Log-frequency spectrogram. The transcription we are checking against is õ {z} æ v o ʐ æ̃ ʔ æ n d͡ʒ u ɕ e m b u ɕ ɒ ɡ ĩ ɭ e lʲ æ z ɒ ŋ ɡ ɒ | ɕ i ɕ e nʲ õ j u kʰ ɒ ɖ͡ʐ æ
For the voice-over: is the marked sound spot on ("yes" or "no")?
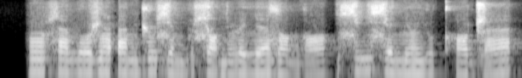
no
